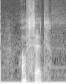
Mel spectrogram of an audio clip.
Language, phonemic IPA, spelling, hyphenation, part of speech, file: Dutch, /ˈɑf.sɛt/, afzet, af‧zet, noun / verb, Nl-afzet.ogg
- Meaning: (noun) sales (the totality of products or services sold in a given timeframe); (verb) first/second/third-person singular dependent-clause present indicative of afzetten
